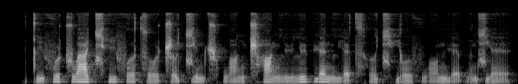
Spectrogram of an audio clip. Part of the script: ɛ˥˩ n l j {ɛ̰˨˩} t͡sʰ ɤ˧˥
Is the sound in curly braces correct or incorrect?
correct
